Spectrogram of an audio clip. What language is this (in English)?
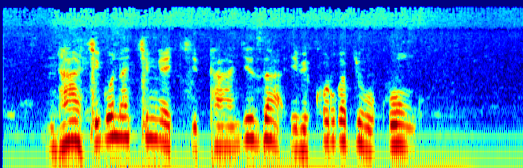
Kinyarwanda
